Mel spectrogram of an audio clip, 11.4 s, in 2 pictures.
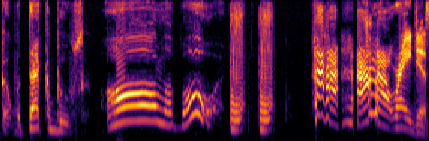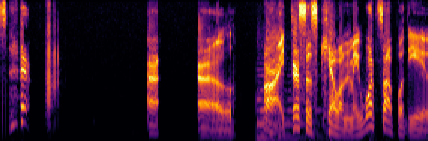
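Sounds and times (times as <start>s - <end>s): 
speech: 0.0s - 3.6s, 4.4s - 6.2s, 7.7s - 11.4s
farts: 3.1s - 3.7s, 6.4s - 6.6s.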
